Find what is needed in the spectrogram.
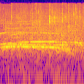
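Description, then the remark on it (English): A crowd at a church service cheers and applauds steadily, a wash of clapping under sustained voiced whoops that hold a bright, fairly high pitch throughout the short burst. “Let's cheer for them.”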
